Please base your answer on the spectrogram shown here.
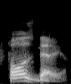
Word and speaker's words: Forsberg: Peter Forsberg in Swedish is actually Forsberg.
